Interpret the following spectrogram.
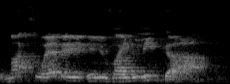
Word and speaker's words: Weber: Então, pronunciar tem que dar um nó assim na língua, né? Weber.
